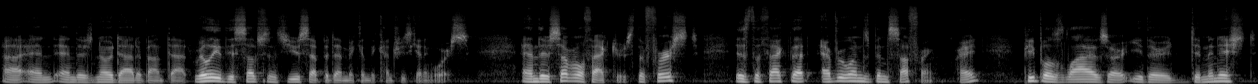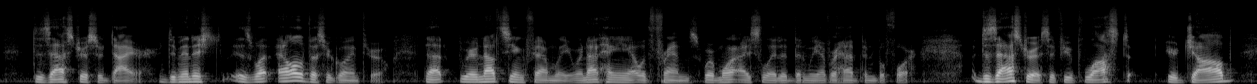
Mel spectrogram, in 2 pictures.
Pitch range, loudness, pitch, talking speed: 105-135 Hz, -28 LUFS, 115 Hz, 180 wpm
